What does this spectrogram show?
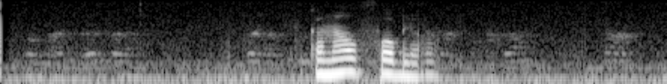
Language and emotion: Russian, neutral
